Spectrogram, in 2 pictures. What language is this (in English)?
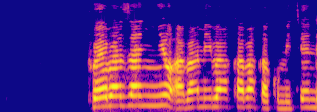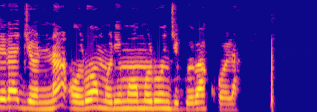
Ganda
